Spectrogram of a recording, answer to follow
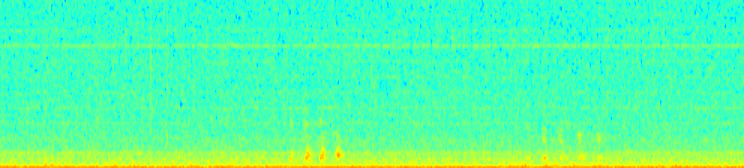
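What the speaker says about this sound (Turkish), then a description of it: "Bir tane daha tavuk var." A chicken in the Minecraft video game gives two brief, faint bursts of clucking a couple of seconds apart, sitting over a steady background hum with no talking.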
